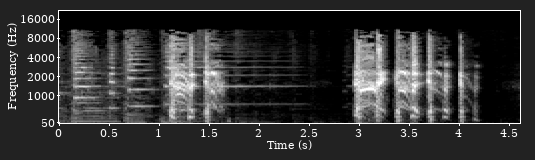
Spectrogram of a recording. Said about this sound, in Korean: 아유, 이거 정말 죽겠네. 감기가 잔뜩 들어서 기침도 나고 콧물도 나고 죽겠다.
